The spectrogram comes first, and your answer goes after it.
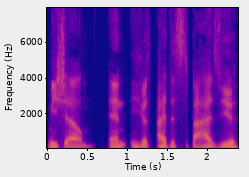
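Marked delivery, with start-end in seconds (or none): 1.4-2.4 poorly faked French accent. On a podcast, quoting Michel's line from the show, in a bad Michel French accent. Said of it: "I'm totally gonna do the the worst French accent".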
